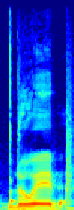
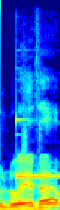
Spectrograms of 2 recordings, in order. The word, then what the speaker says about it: Loewe: that it should be a bit of a B, Loewe, because in Spanish, you know, ve and be are kind of the same. But in any case, if you do use a B to pronounce it, it should be very light. So Loewe. Or you can barely, it's like imperceptible, whether it's B or V. So Loewe or Loewe, either one is doable.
